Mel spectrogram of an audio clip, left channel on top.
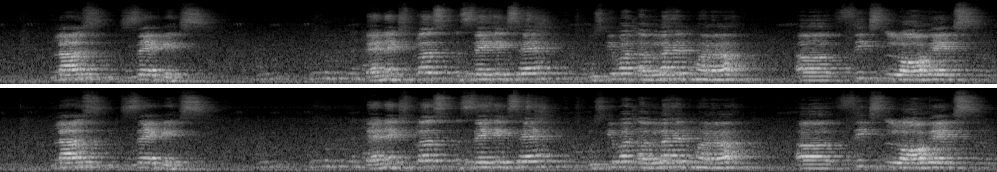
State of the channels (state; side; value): normal; both; correlation 0.73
